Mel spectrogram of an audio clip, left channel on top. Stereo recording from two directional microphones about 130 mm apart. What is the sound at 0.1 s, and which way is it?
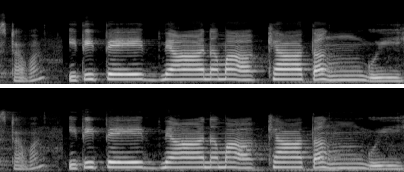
Speech, 15° left (ahead or behind).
